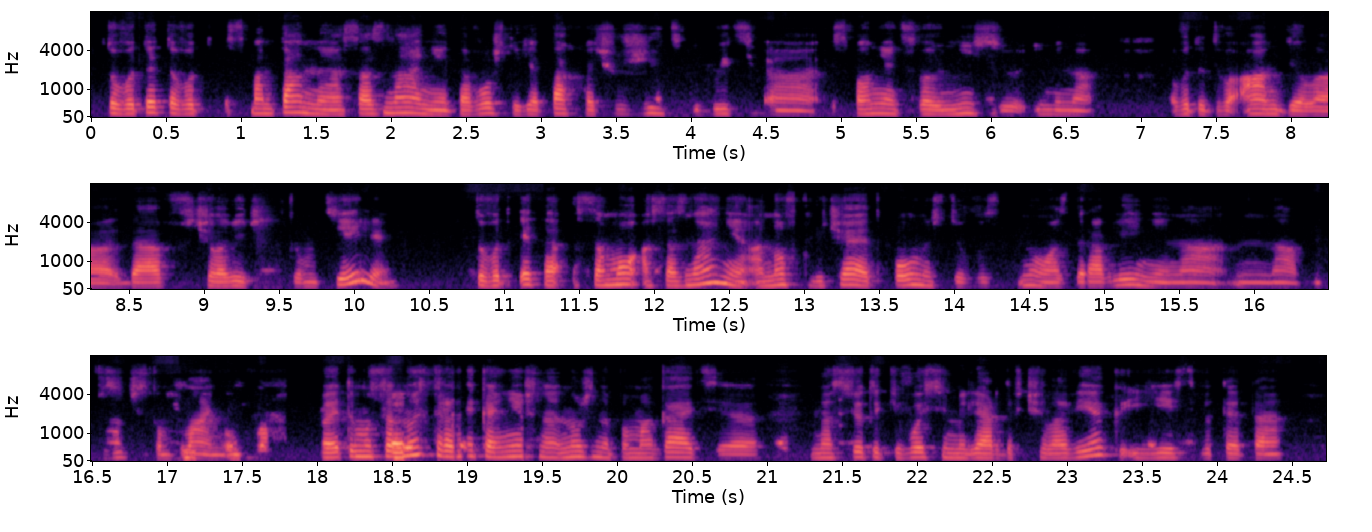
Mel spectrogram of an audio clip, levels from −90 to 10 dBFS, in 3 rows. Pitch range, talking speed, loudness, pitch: 145-175 Hz, 140 wpm, -25 LUFS, 160 Hz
